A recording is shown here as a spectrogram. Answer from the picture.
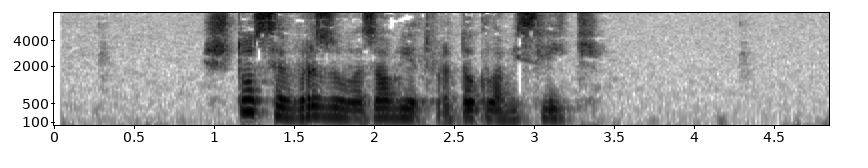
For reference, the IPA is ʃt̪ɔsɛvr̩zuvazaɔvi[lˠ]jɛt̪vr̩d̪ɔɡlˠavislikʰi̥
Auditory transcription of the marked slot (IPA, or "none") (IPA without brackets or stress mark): none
